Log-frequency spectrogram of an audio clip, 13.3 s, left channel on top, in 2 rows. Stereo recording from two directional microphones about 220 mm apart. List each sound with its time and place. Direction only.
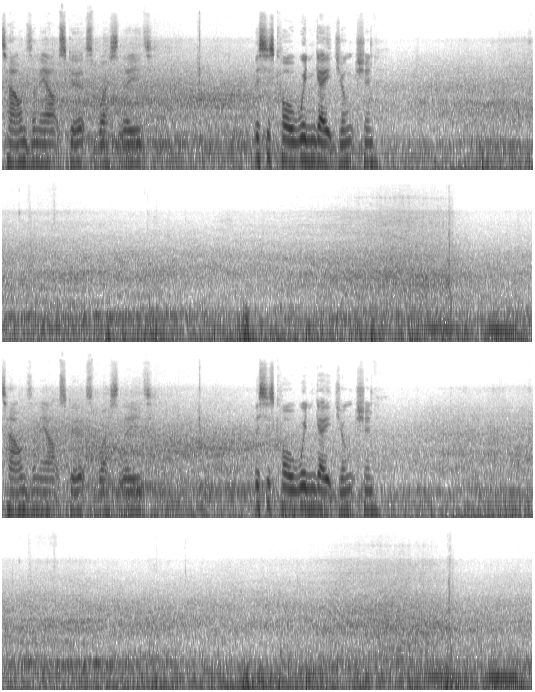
0.0 s speech: 15° left (ahead or behind)
3.2 s speech: 15° left (ahead or behind)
